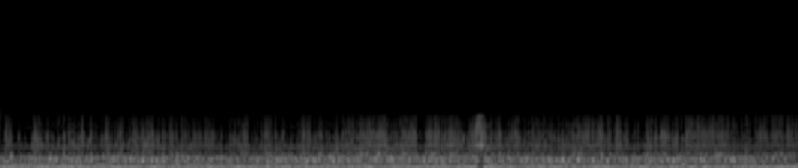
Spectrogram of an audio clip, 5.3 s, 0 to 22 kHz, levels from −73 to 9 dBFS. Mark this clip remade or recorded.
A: remade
